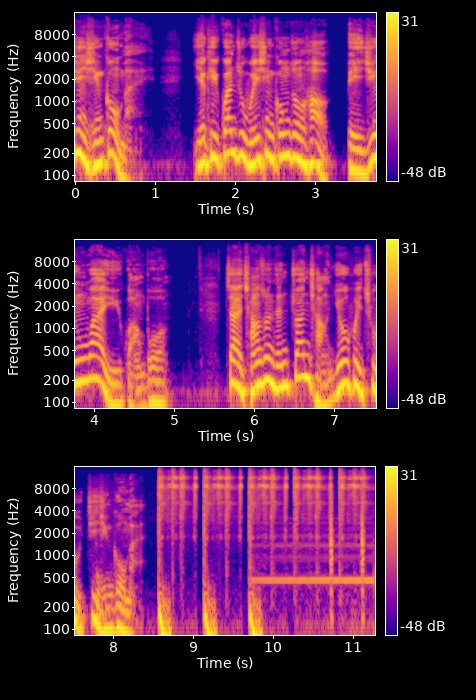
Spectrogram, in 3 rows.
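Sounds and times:
speech: 0:00.0 - 0:00.9, 0:01.5 - 0:05.0, 0:05.7 - 0:08.4
telephone ringing: 0:09.8 - 0:11.2.

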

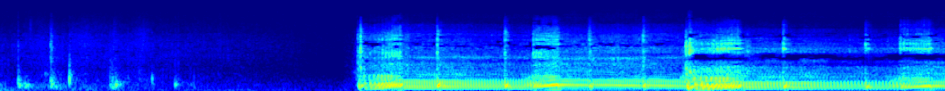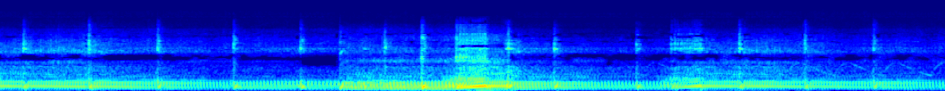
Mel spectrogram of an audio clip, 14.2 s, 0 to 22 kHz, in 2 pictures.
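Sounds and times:
engines rumbling: 0:02.6 - 0:14.1
police car siren wailing: 0:12.9 - 0:14.1.

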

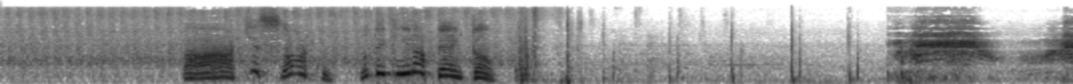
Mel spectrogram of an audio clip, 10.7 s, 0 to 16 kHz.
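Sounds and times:
speech: 0:01.8 - 0:05.1
black cat meowing: 0:08.9 - 0:10.7.

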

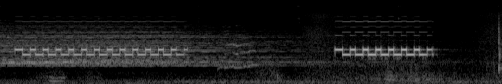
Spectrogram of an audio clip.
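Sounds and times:
telephone ringing: 0:00.2 - 0:02.2, 0:03.3 - 0:04.5.

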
